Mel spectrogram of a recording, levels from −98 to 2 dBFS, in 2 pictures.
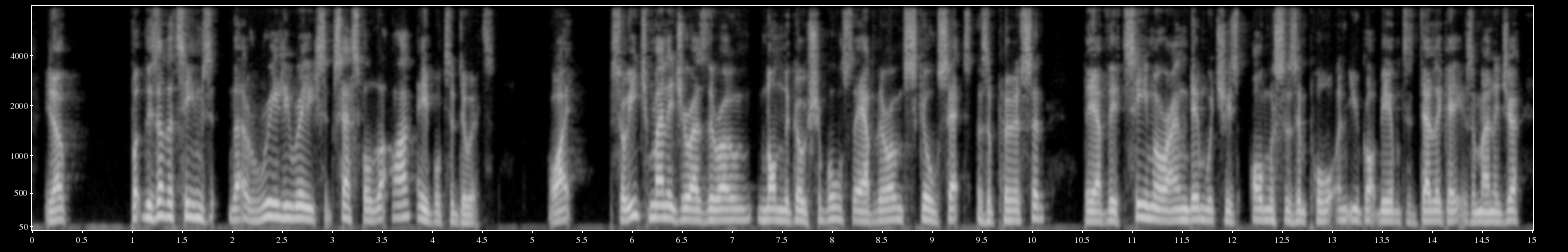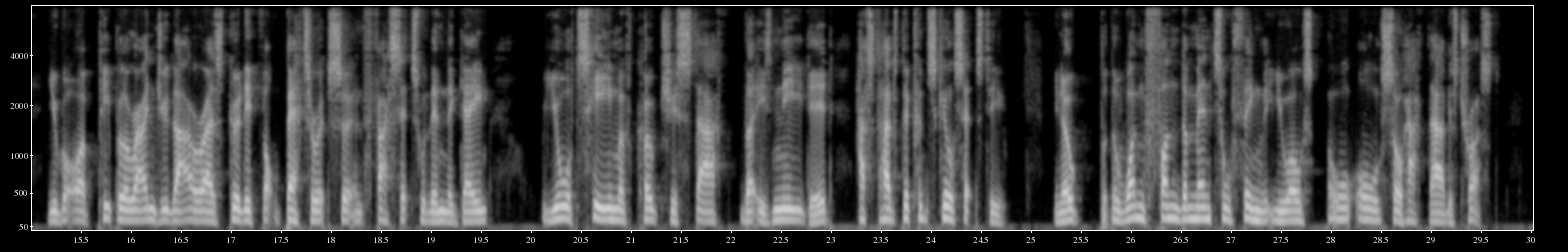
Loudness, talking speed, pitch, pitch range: -24 LUFS, 215 wpm, 140 Hz, 130-150 Hz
